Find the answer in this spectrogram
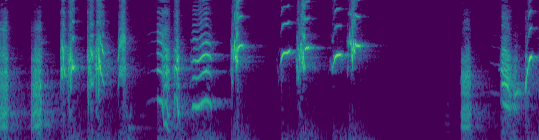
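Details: Javan myna producing a busy, varied mix of harsh squeaks, grating notes and bright rising whistles in quick succession, with one short pause. The recording is intended to coax young mynas to respond.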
